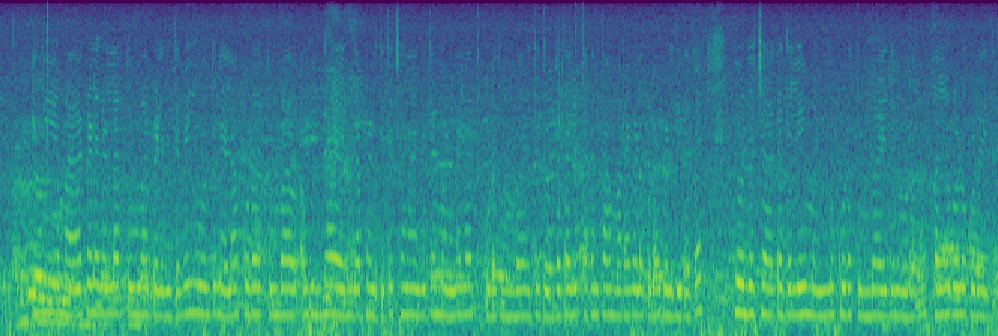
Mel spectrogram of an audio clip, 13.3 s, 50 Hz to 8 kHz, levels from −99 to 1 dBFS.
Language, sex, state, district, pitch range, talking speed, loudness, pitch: Kannada, female, Karnataka, Dharwad, 230-240 Hz, 135 wpm, -18 LUFS, 235 Hz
